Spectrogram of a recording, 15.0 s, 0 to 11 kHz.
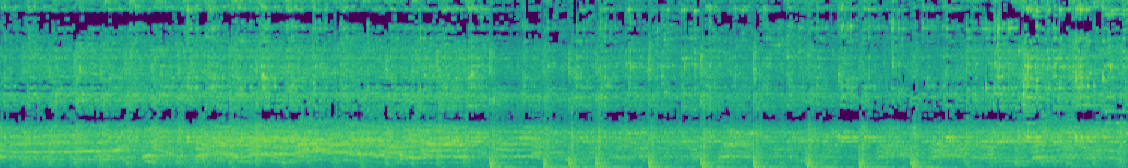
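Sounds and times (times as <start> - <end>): big drum beats: 0.0 - 15.0
drum group singing: 0.0 - 15.0.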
